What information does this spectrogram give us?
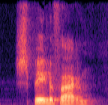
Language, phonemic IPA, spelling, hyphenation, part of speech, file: Dutch, /ˈspeː.ləˌvaː.rə(n)/, spelevaren, spe‧le‧va‧ren, verb, Nl-spelevaren.ogg
- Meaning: 1. to sail as a recreational activity 2. to ride as a recreational activity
